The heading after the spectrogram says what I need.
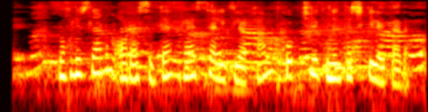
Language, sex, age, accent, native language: Uzbek, female, 19-29, Farg'ona, Uzbek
